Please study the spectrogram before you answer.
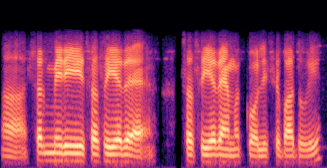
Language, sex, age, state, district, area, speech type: Urdu, male, 18-30, Uttar Pradesh, Aligarh, urban, conversation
